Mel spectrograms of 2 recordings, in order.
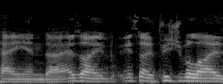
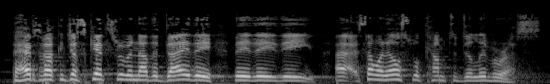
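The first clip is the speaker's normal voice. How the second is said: higher, louder desperate pleading; desperate plea; 5 semitones higher, 7 dB louder than usual. Retold or imitated. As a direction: cry it out in desperation. Voicing besieged people's desperation.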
